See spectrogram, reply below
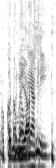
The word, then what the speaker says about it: Okonomiyaki: Okonomiyaki.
